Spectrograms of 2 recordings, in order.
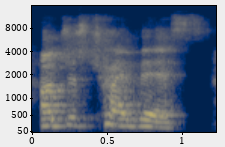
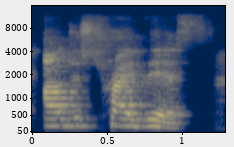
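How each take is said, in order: Both takes have the same delivery.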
